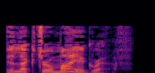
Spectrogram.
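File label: "electromyograph", British English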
